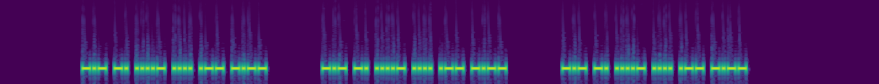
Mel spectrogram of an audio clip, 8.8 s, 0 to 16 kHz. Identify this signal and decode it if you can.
Morse code, heard as a keyed tone, about 42 wpm, 700 Hz. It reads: KN4HWY KN4HWY KN4HWY
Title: USA Call Signs - 6 Characters - Repeated 3x - 45wpm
